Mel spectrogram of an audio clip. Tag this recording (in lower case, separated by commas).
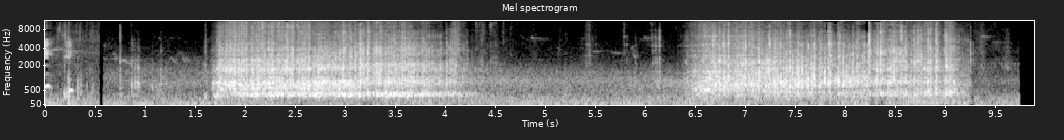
outside, rural or natural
